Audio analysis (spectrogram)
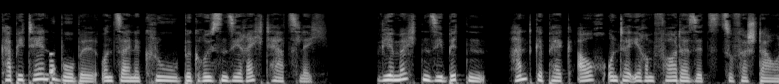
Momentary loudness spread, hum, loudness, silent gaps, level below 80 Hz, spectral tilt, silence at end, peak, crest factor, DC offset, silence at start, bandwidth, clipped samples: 7 LU; none; -19 LUFS; 3.44-3.66 s; -40 dBFS; -5.5 dB/octave; 0 s; -4 dBFS; 16 dB; under 0.1%; 0 s; 12 kHz; under 0.1%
